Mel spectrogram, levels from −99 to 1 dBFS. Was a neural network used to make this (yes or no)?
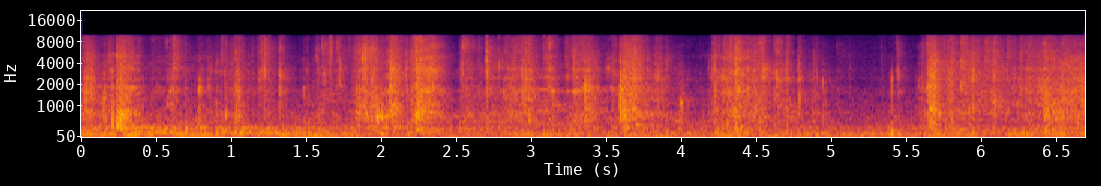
yes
